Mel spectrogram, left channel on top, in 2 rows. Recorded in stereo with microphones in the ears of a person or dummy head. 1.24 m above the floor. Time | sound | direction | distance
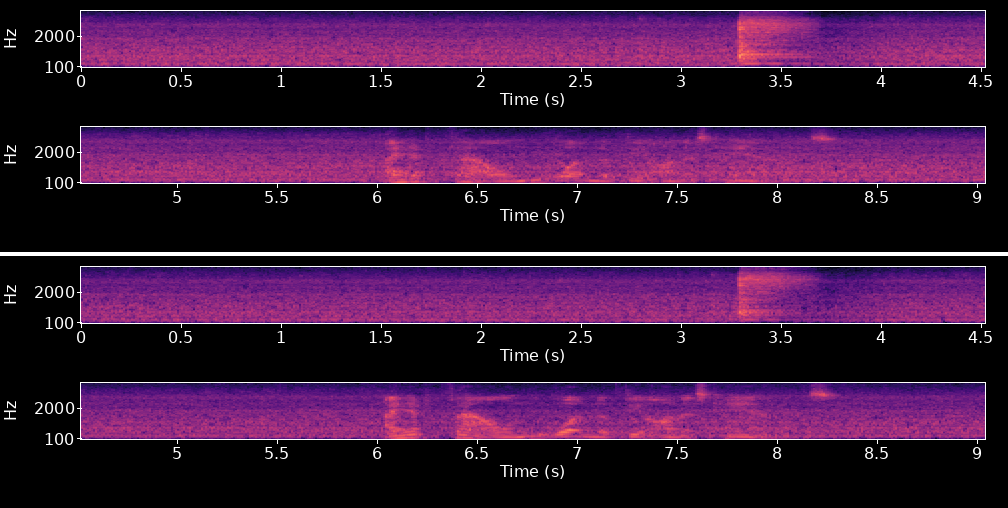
3.3 | a snare drum | 15° left (ahead or behind) | 0.6 m
6.0 | a man speaking | 60° right (ahead or behind) | 0.9 m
